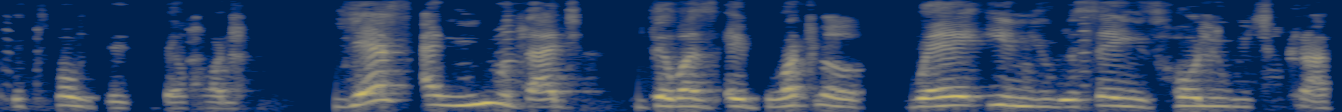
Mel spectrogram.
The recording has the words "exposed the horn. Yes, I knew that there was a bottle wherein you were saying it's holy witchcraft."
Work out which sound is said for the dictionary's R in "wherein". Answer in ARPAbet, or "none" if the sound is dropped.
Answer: none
